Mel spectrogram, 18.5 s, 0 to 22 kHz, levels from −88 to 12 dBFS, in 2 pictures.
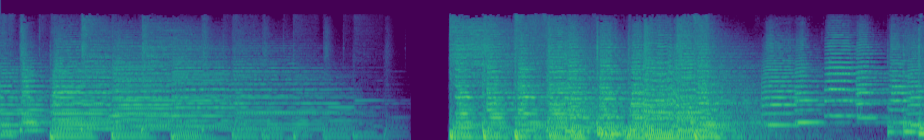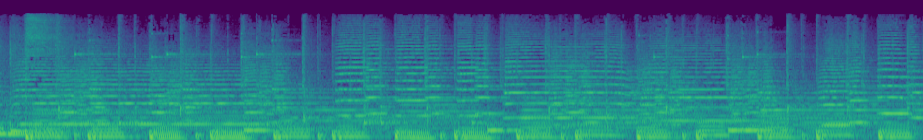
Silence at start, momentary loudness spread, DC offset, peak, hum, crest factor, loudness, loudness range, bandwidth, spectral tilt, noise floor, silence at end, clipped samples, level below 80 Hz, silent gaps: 0 s; 9 LU; under 0.1%; -2 dBFS; none; 16 dB; -16 LUFS; 6 LU; 15.5 kHz; -4.5 dB/octave; -41 dBFS; 0 s; under 0.1%; -24 dBFS; 4.10-4.46 s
